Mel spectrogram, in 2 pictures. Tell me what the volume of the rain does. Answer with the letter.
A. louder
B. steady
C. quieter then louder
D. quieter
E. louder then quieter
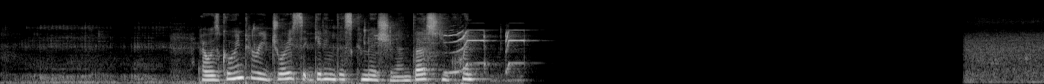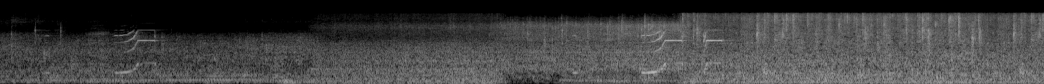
A.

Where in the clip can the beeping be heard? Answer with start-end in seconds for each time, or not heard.
3.6-5.2, 10.8-12.2, 16.0-17.7.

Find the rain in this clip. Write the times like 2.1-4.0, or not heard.
9.6-20.8.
